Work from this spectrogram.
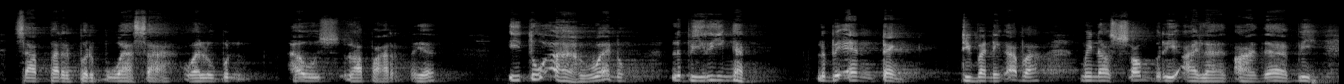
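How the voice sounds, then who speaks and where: Very slow, high-pitched man's speech with ordinary pitch variation and long, frequent pauses. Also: very even loudness. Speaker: Islamic cleric teaching a classical text. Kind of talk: religious lecture.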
